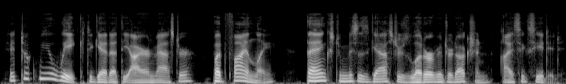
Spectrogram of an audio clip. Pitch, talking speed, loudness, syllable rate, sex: 130 Hz, 235 wpm, -19 LUFS, 6.5 syllables/s, male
